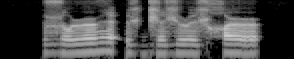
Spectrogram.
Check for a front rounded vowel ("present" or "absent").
present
